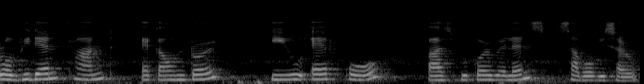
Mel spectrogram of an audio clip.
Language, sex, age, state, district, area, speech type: Assamese, female, 18-30, Assam, Kamrup Metropolitan, urban, read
